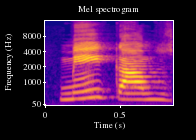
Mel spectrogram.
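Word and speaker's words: Mein Kampf: तो ये लिखा ना, MAYN को क्या पढ़ोगे आप? मेन, है ना। और काम्फ तो काम्फ जैसे ही है ना, काम्फ पढ़ते ना, काम्फ, है ना। तो इसको मेन मत पढ़ना, इसको मेई बोलते ना, मेई काम्फ जो है वो क्या है?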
